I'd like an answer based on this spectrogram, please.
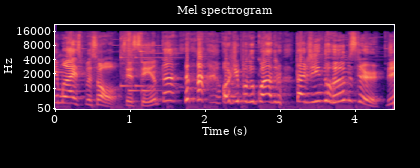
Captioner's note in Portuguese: risos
